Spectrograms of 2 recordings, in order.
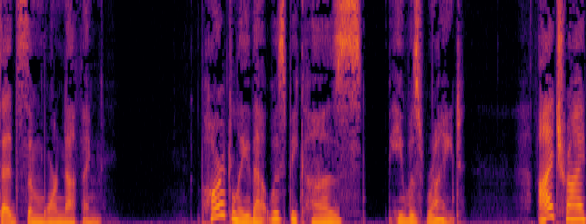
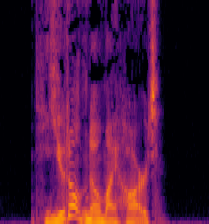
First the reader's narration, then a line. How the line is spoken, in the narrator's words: said harshly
